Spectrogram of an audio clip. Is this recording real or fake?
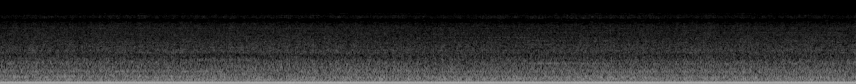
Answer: real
